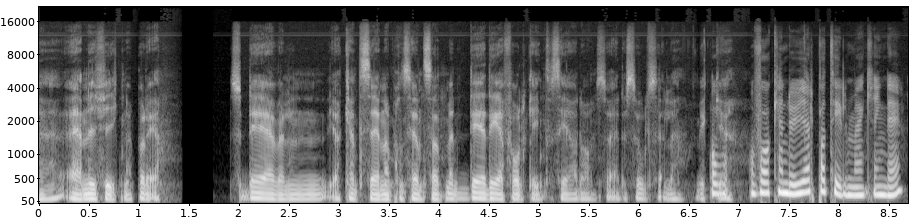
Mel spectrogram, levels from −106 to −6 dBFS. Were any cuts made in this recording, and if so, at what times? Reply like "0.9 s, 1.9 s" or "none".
2.0 s, 4.2 s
